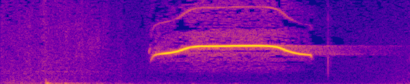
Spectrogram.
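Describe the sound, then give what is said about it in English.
A single sharp, high-pitched blast on a dog-training stop whistle, blown to stop a dog before a jump, lasting under a second and loud, preceded by a faint low thump and followed by silence. “And that's the stop whistle.”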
